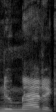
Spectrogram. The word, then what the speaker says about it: pneumatic: start with a k' why does pneumatic start with a p apparently we can just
